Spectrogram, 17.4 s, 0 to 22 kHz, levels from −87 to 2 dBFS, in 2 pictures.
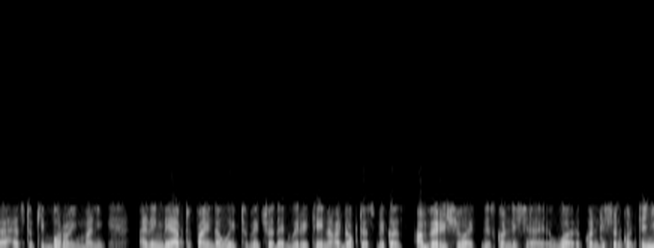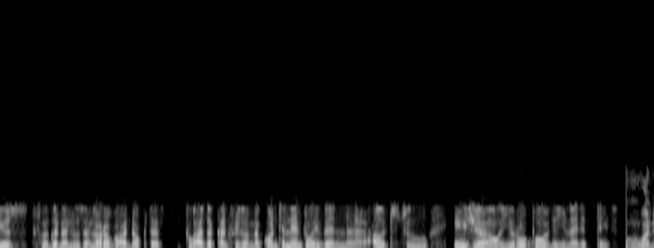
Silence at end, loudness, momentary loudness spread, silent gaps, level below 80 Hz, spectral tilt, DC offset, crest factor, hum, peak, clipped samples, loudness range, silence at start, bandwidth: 0 s; -29 LUFS; 11 LU; none; -74 dBFS; -3.5 dB/octave; under 0.1%; 20 dB; none; -10 dBFS; under 0.1%; 2 LU; 0 s; 6.4 kHz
